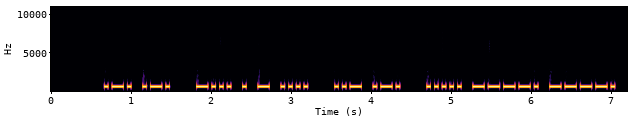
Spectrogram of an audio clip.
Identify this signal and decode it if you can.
Morse code, heard as a keyed tone, about 22 wpm, 650 Hz. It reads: RR BETH UR 599
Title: SOTA QSO Practice 25wpm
